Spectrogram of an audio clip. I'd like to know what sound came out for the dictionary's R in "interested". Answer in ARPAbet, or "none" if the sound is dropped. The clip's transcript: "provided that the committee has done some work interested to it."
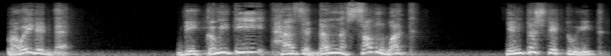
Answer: none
